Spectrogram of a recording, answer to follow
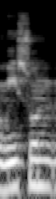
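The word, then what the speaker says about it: Mỹ Sơn: तो ये डिस्कवरी करी गई है वियतनाम में, एक जगह है जिसका नाम है मी सुन, इसको मी सुन प्रोनाउंस किया जाता है।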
